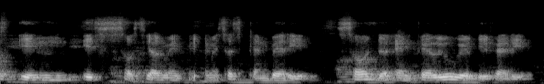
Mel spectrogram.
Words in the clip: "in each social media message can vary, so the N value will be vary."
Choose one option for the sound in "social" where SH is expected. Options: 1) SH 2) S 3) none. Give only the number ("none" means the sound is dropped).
2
